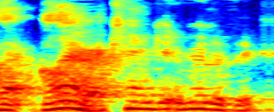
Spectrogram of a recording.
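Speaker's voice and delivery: plain reading voice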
